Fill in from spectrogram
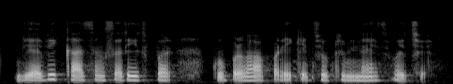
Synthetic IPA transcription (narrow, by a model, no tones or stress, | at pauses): d͡ʒeəbʱikasə̃ŋɡsəɾiɾpəɾkopɾəbʱaʋpəɾḛked͡ʒokimnajzɦojt͡ʃʰɛ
